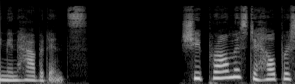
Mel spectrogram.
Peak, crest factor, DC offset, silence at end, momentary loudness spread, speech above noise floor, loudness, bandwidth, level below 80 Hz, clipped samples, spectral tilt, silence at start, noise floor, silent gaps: -6 dBFS; 16 dB; under 0.1%; 0 s; 12 LU; over 70 dB; -21 LUFS; 16.5 kHz; -54 dBFS; under 0.1%; -4.5 dB/octave; 0 s; under -90 dBFS; 1.00-1.71 s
